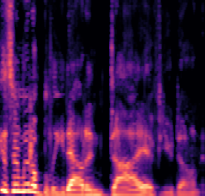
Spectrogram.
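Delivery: retold outburst to a panicked spouse; exasperated. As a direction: spell out the obvious at high volume. Exasperated answer to wife.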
